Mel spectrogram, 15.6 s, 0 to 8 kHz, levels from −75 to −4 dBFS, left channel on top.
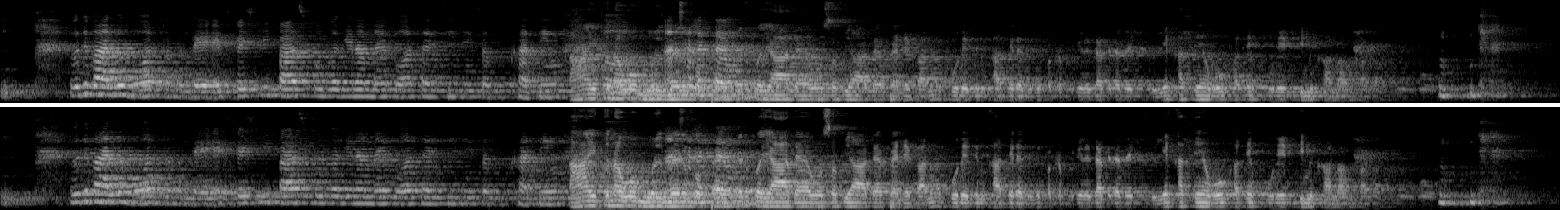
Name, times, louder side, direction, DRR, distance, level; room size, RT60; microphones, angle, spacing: voice 1, 0.0-7.6 13.5-13.8 14.4-15.0, left 1 dB, 30° left, 2 dB, 0.6 m, -33 dB
voice 2, 5.7-14.4, right 3 dB, 25° right, 6 dB, 0.4 m, -29 dB
6.9 x 4.5 x 6.0 m, 2.3 s
head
